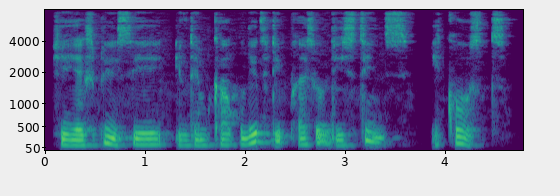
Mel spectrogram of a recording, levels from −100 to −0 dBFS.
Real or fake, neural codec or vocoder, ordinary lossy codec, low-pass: fake; codec, 16 kHz, 16 kbps, FreqCodec, larger model; none; none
